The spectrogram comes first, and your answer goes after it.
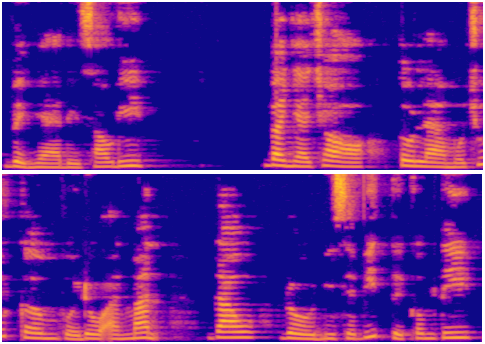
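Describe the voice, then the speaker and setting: A woman reading a first-person romance novel aloud in a lively, chatty way. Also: mid-range voice. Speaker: storyteller.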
